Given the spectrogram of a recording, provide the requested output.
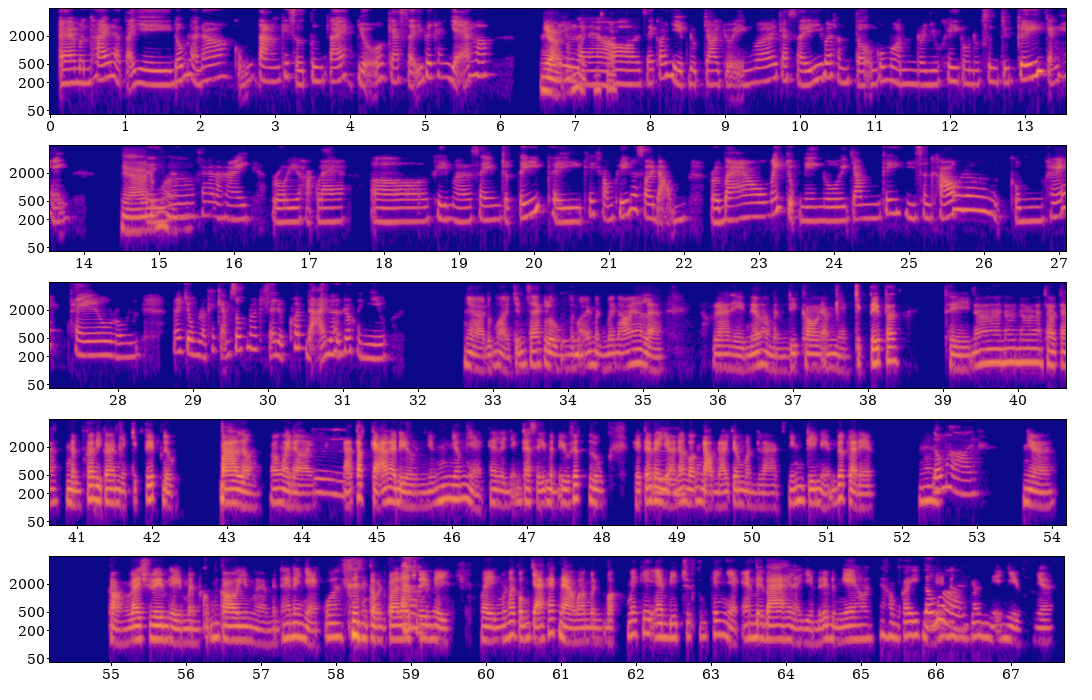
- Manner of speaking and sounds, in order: laughing while speaking: "lên"; tapping; other background noise; laugh; laughing while speaking: "Ờ"
- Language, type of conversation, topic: Vietnamese, unstructured, Bạn thích đi dự buổi biểu diễn âm nhạc trực tiếp hay xem phát trực tiếp hơn?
